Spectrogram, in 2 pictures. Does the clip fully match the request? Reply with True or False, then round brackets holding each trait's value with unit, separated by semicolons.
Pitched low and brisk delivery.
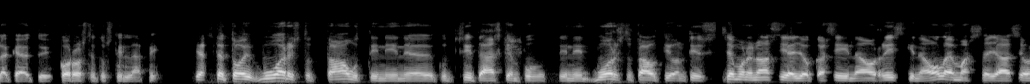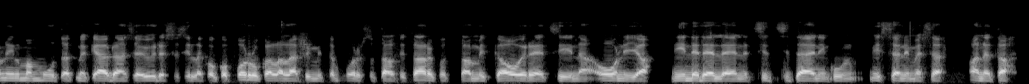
True (110 Hz; 165 wpm)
